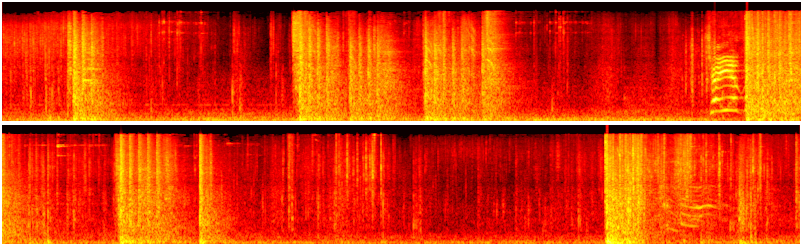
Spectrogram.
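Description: Gunshots fire in short bursts, with echoing blasts.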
